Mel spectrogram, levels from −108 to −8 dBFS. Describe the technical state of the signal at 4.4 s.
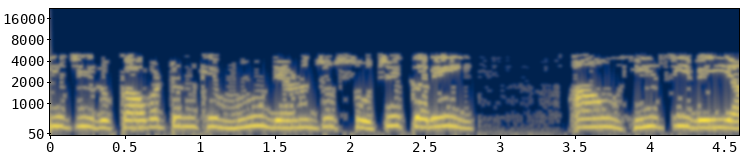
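At 4.4 s the speech sounds dull and smeared, with a warbly, fizzy texture on sustained sounds and sibilants and nothing above 5 kHz. This runs through the whole clip and points to heavy AAC compression, likely AAC-LC at a very low bitrate around 8 kbps.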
